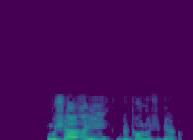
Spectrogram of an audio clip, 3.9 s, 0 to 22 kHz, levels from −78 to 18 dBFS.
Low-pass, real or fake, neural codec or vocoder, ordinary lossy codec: 7.2 kHz; real; none; MP3, 64 kbps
